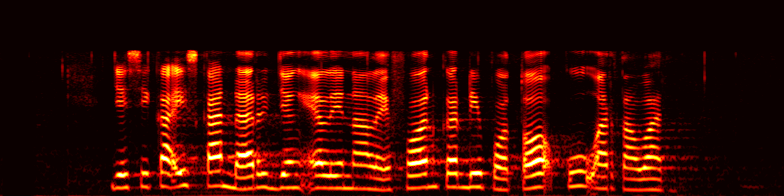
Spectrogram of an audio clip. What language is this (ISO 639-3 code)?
sun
